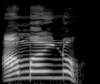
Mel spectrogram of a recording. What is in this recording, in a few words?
oldman attack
